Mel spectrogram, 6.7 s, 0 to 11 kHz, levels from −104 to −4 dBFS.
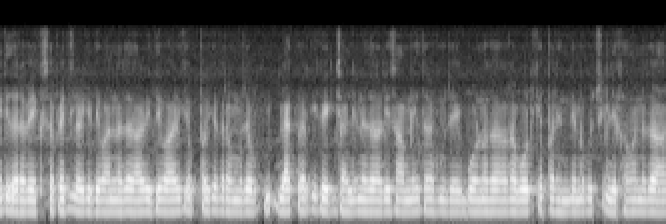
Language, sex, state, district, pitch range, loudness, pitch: Hindi, male, Chhattisgarh, Kabirdham, 130-135 Hz, -17 LUFS, 130 Hz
